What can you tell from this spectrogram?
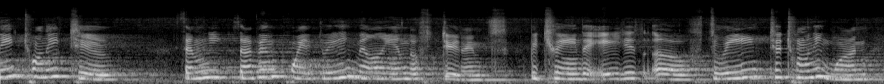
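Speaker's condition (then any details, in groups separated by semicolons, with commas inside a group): Cerebral palsy; affects muscles, coordination, speech, right hand, childhood apraxia of speech; diagnosed at 10 months, 14 years physical, occupational, speech therapy; apraxia, works on loudness, speed, repetition, speech sounds different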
